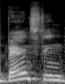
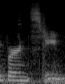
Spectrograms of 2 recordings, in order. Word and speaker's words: Berenstain: I always say Berenstain Bears. I think it's kind of how you pronounce it. Like, it's, even Berenstain is stain, still comes out steen.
